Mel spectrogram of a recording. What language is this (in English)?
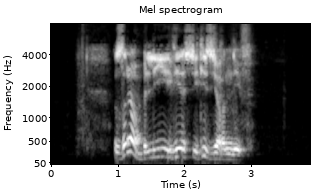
Kabyle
